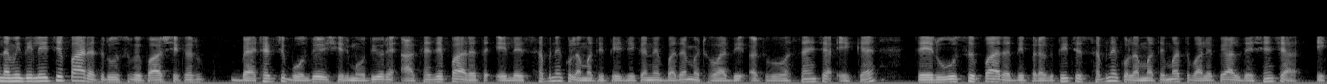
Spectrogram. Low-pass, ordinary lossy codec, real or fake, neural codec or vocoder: 3.6 kHz; none; real; none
